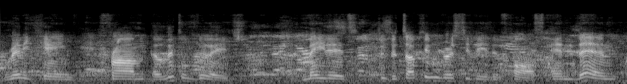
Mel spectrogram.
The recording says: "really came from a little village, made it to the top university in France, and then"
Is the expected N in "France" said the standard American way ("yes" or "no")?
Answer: no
